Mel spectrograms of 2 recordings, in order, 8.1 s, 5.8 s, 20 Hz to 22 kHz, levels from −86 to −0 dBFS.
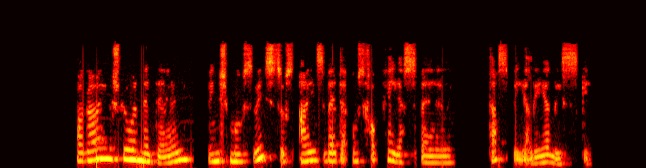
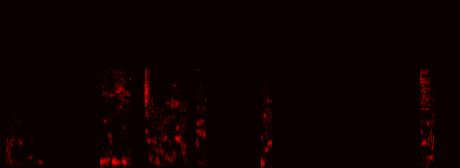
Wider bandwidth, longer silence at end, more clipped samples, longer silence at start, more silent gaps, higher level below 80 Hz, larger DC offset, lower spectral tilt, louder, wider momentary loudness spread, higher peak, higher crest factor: first, 8 kHz vs 7.2 kHz; first, 0.7 s vs 0.35 s; neither; first, 0.95 s vs 0.05 s; second, 2.52-2.59 s, 3.68-3.73 s, 4.35-4.39 s, 5.70-6.11 s, 6.37-6.41 s, 7.23-7.27 s vs 0.59-1.24 s, 1.64-1.80 s, 2.33-2.43 s, 2.57-3.25 s, 3.39-5.23 s; first, -62 dBFS vs under -90 dBFS; neither; first, -4.5 dB/octave vs -2.5 dB/octave; first, -27 LUFS vs -64 LUFS; about the same, 12 LU vs 10 LU; first, -10 dBFS vs -40 dBFS; second, 18 dB vs 30 dB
